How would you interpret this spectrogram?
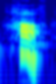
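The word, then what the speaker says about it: half: है वो साइलेंट है हाफ हाफ का भी एल लेटर साइलेंट है नी का के लेटर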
